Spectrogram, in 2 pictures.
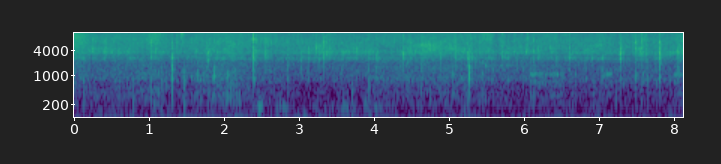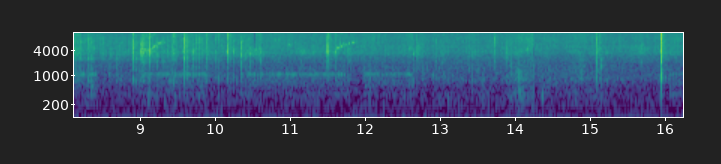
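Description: Chicken pieces frying in a frying pan, the fat crackling and spitting in scattered sharp pops, with the loudest pops about halfway through and near the end.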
